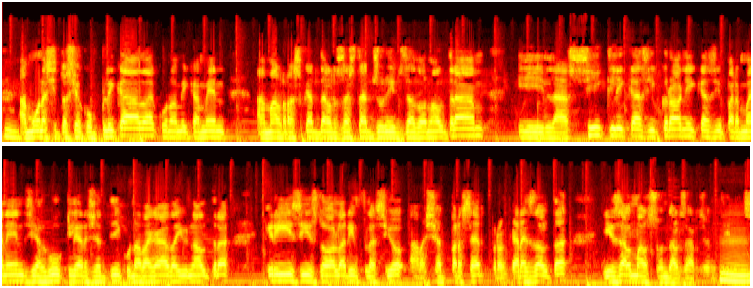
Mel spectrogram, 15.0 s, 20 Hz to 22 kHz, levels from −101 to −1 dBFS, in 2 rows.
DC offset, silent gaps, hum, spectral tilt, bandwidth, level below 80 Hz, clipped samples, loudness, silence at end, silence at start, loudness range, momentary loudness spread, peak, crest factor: under 0.1%; none; none; -5 dB/octave; 15 kHz; -42 dBFS; under 0.1%; -21 LUFS; 0 s; 0 s; 1 LU; 5 LU; -8 dBFS; 12 dB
